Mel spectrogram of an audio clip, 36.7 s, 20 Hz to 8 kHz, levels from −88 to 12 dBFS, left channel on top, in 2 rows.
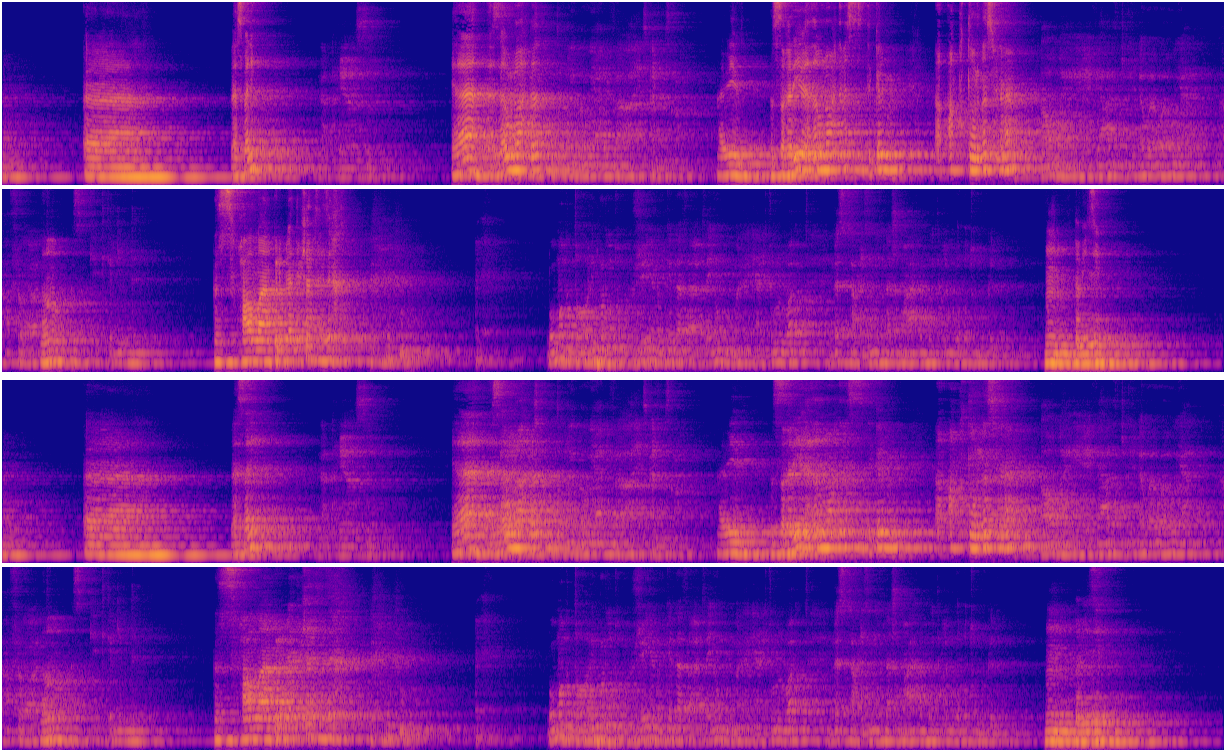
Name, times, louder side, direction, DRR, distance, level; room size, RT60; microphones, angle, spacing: voice 1, 1.2-2.4 3.4-3.9 6.7-8.1 10.7-13.5 14.0-15.3 18.9-19.2 21.5-23.5 27.3-27.4 34.0-35.1, left 3 dB, 55° left, 4 dB, 0.7 m, -20 dB
voice 2, 4.7-5.7 7.3-10.2 15.6-20.4 23.8-24.5 25.4-25.7 26.5-33.3, equal, 5° right, -3 dB, 0.9 m, -33 dB
14.0 x 5.4 x 3.9 m, 2.9 s
head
